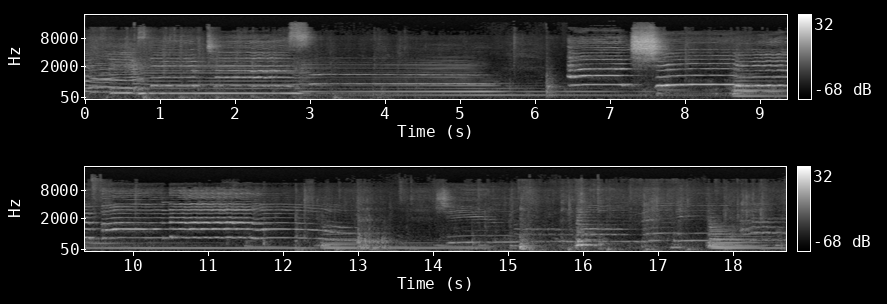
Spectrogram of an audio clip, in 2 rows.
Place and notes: berlin, hobrechtstraße: mama bar - the city, the country & me: concert of ashia grzesik at mama bar
ashia grzesik - pay to be loved, live at mama
the city, the country & me: may 8, 2008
